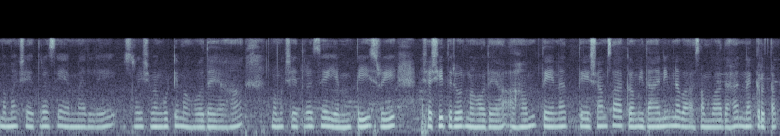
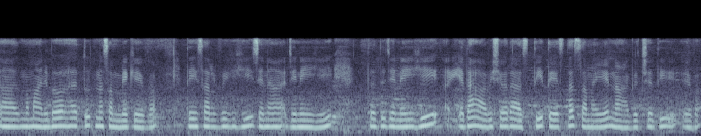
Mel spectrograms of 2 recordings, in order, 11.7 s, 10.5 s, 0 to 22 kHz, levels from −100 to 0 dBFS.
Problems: background sounds at intervals, background conversations at intervals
